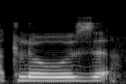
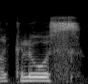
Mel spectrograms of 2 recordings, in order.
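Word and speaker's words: close: يوز يستخدم معناها، نوز معناها الأنف، الكلمة اللي بعدها كلوز ما تنطق كلوس بل تنطق كلوز، الكلمة الأخيرة تشيز، هنا نطقنا حرف الإس بحرف الزاء، أتى قبله وبعده حروف متحركة.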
